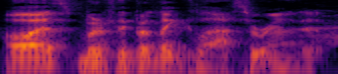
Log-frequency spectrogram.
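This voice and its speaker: Deep-voiced deadpan man on a podcast. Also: brisk, over a noisy crowd. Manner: deadpan, rambling jokey delivery. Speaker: podcast co-host. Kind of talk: casual podcast chat. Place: office. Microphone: podcast mic.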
